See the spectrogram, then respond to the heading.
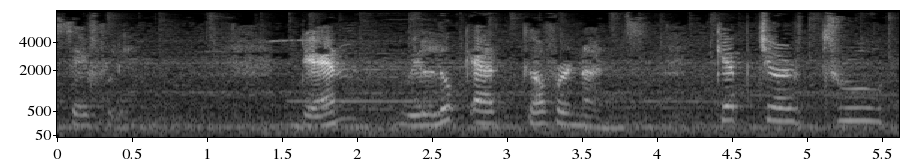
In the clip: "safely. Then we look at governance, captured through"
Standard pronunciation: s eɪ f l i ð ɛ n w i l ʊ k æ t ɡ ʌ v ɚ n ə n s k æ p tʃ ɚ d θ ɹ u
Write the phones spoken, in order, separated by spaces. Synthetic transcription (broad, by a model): s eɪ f l i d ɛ n w i l ʊ k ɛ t ɡ ʌ v ɚ n ə n s k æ p tʃ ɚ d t ɹ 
